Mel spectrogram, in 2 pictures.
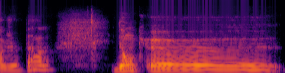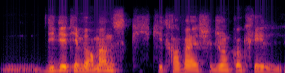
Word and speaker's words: Timmermans: Timmermans, Didier Timmermans, si je prononce bien son nom.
